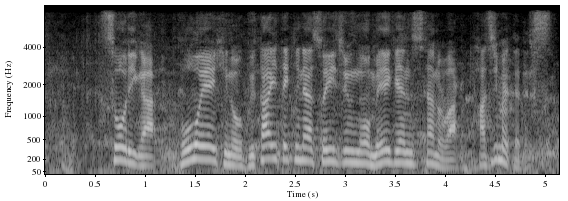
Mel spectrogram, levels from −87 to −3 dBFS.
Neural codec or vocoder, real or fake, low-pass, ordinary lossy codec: codec, 16 kHz, 4 kbps, FunCodec, trained on LibriTTS, 50 frames a second; fake; 7.2 kHz; AAC, 48 kbps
